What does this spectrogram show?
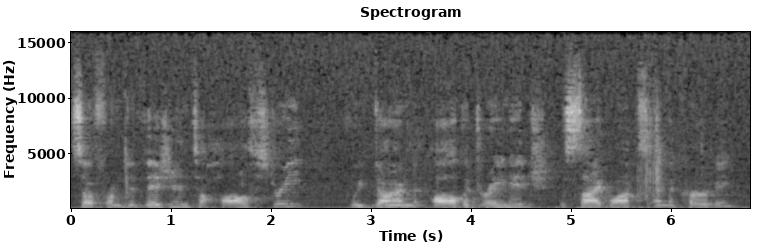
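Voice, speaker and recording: Audible room echo surrounds a woman speaking in a medium pitch. She talks fairly slowly with monotone, flat intonation. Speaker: city development official. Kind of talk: meeting report. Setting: city council meeting. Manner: loud.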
